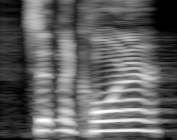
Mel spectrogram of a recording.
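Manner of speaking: ordinary talk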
